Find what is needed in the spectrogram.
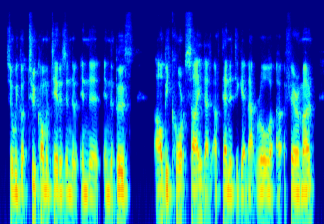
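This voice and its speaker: Against a quiet background, a man with a Scottish accent speaks fairly quickly at a fairly low pitch in a flat monotone. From Scotland, Linlithgow. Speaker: tennis commentator and former player. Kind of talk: interview. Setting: in Melbourne, Australia.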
